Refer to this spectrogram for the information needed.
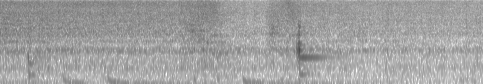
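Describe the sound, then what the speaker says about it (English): Chopped kimchi is stirred into a bubbling pot of spicy Korean tofu soup, making a soft, steady sizzle with a few scraping stirs and a faint clink, fairly quiet and with no talking. "So I'm also gonna add all the kimchi that I chopped."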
